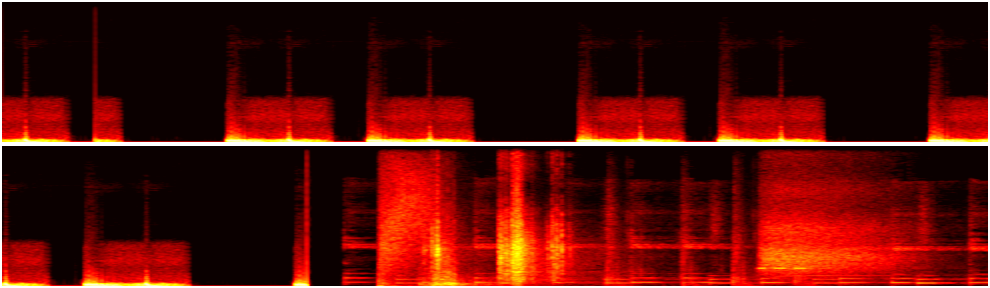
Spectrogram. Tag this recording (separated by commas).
Heart murmur, Music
